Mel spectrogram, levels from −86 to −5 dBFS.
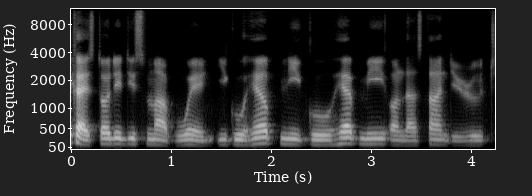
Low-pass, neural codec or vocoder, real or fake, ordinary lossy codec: none; codec, 24 kHz, 0.9 kbps, WavTokenizer, large speech release; fake; none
